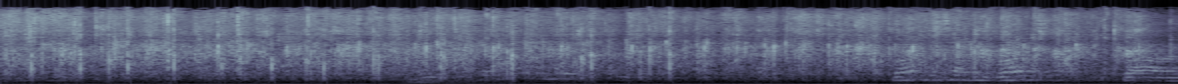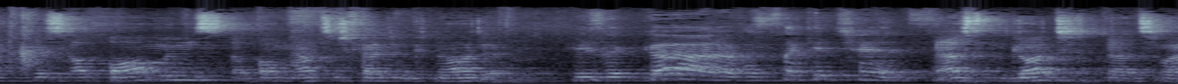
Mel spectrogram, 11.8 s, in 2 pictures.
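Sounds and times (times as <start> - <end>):
audience applause: 0.0 - 6.3
speech: 4.5 - 11.7.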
